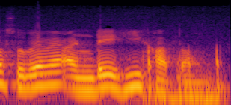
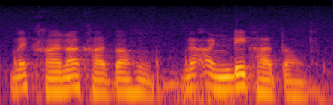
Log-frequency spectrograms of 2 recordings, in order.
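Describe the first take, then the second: First: ही in "अंडे ही खाता हूँ" given extra weight; stress on ही. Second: Said in the usual way. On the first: Shown as a demonstration. Teacher showing students the stress on ही. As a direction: lean on the word ही to show only eggs. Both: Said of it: "तो भाई शब्द जोर लग रहा है".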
